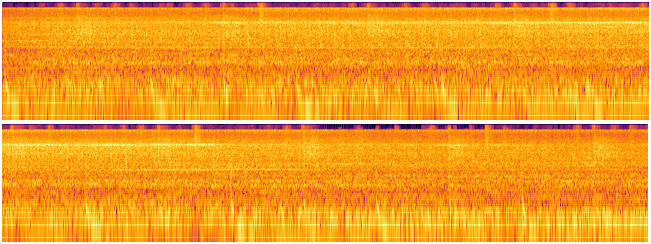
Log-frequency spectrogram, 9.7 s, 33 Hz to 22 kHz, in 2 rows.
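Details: 2015 Nissan Rogue SV AWD, 4-cylinder, 113k miles, no check engine light, idling with hood open; steady even idle hum, no ticking, knocking or stumbling, smooth settled run; healthy normal idle.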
